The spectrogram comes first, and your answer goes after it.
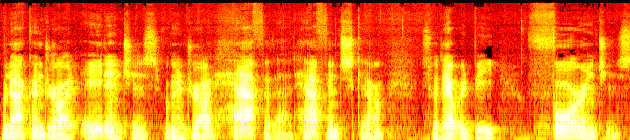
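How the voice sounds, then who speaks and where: This is a man with a plain, everyday voice. Medium in pitch, it rises and falls by an ordinary amount. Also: moderate pace. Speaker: carpentry instructor. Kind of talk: tutorial.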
